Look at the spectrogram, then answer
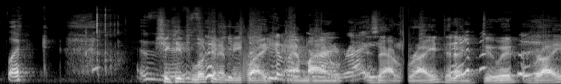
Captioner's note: laughing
